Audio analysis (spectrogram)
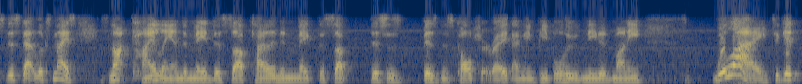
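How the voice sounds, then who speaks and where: A young man giving a casual, animated language lesson from his couch, rambling with many restarts and asides, recorded on a laptop webcam. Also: high-pitched, slightly rough. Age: young adult. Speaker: Thai language teacher. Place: indoor living room, on a couch. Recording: dull lo-fi webcam audio.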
